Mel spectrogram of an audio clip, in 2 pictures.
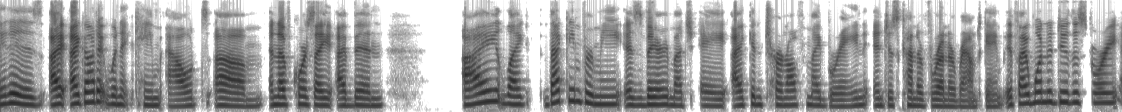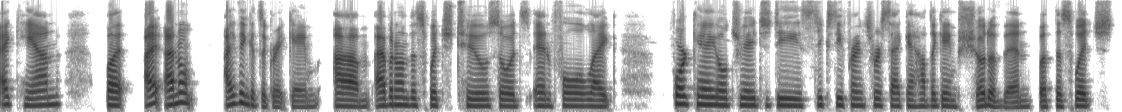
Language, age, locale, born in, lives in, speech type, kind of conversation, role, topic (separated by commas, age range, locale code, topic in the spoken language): English, 25-29, en-US, United States, United States, conversation, unstructured, none, Which hidden-gem podcasts or YouTube channels would you share with friends, and why do they resonate?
